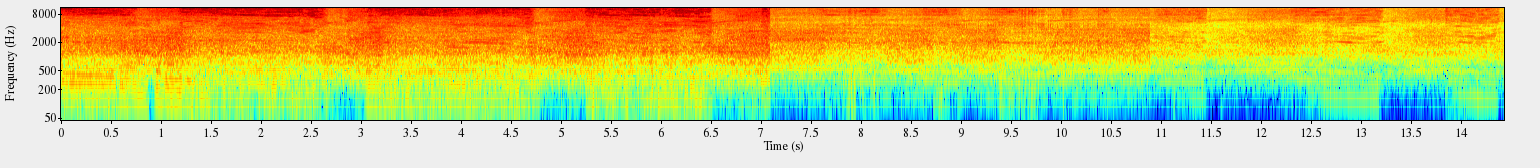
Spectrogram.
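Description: A grinder shaping wood for a sadaman drum, a loud, continuous abrasive rasping and scraping with changing pressure and pitch, alone without talk.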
